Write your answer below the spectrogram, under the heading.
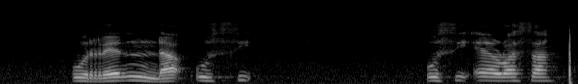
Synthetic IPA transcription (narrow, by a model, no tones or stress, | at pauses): ur̤ɛn̩ːdausi | usiʔɛɺwasa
